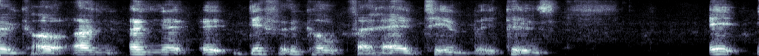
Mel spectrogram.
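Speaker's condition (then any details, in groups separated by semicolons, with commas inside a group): Cerebral palsy; predicted never to talk, now talks, works as public speaker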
